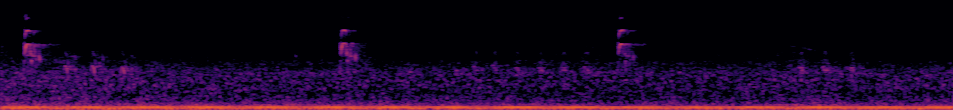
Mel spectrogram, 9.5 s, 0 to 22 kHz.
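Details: Bird singing on a beautiful spring evening, May 11 2022, around 8:30–8:47 PM at 70 degrees: sharp, high, brief chirping phrases about every three seconds, faint over a steady low hum.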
